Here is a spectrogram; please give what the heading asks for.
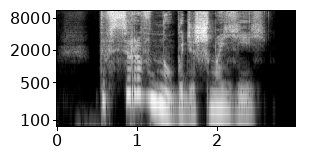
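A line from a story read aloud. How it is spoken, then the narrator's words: Through gritted teeth. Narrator (Russian): процедил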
